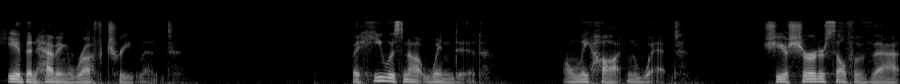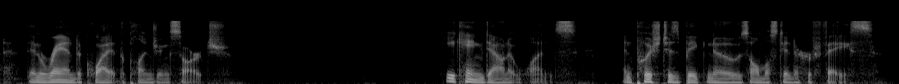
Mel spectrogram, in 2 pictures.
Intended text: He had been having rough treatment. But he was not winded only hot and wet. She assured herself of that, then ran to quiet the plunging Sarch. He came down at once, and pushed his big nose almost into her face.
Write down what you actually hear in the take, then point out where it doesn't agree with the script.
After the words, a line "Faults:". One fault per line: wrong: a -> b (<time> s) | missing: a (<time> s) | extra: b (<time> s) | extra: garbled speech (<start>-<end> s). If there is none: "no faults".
He had been having rough treatment. But he was not winded only hot and wet. She assured herself of that, then ran to quiet the plunging Sarch. He came down at once, and pushed his big nose almost into her face.
Faults:
no faults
